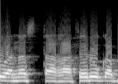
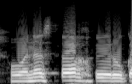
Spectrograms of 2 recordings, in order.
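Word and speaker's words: ونستغفرك: اللہم انا نستعینک ونستغفرک، تو بعض لوگ اس کو ونستغفرک پڑھتے ہیں، غین پر فتحہ یعنی زبر پڑھتے ہیں، اس طرح غلط ہے، ونستغفرک غلط ہے، ونستغفرک یہ غین جو ہے یہ ساکن ہے، ونستغفرک ونؤمن بک ونتوکل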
